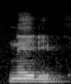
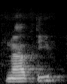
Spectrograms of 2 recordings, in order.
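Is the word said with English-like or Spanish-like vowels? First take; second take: English-like; Spanish-like. First: The vowels sound like English vowels. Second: The vowels sound like Spanish vowels. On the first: This is how the speaker says it now. The speaker calls it right. "and now I say native" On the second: This is how the speaker said it in the past. The speaker calls it wrong. "before I used to say native"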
